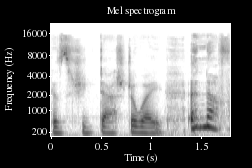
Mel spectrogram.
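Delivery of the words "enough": high, louder snap of Enough; sharp command. A narrator's reading. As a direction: cut them off sharply. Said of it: "Winifred said, catching her breath".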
